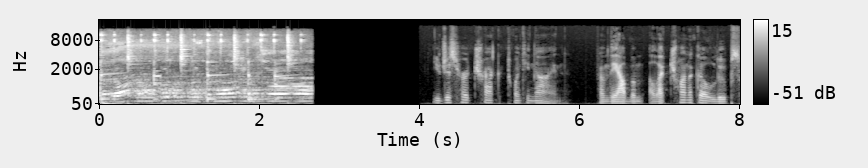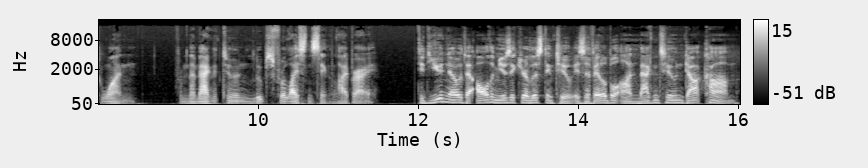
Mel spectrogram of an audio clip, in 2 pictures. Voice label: 090 F spoken; Loops For Licensing; Electronica Loops 1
